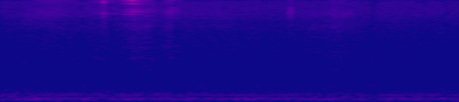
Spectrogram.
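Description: Near silence with a low hum, and faint scratches of a stylus on a tablet screen.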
